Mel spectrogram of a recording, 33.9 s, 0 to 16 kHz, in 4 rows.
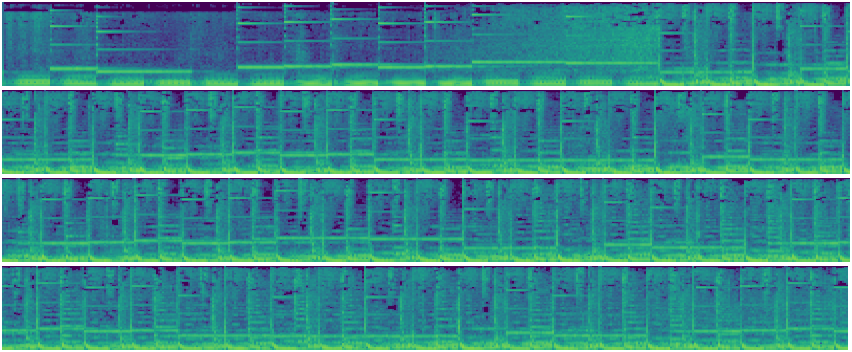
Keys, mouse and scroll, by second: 3.4 click, 7.4 click, 11.9 click, 14.0 y, 15.1 typing, 15.7 Return, 17.2 click, 21.0 click, 24.7 click.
